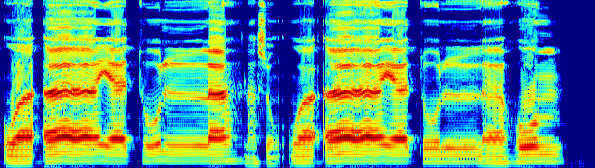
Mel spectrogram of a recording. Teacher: idgam Bil gunah yaitu huruf lam di sini maka cara membacanya masukkan tanwinnya kepada huruf lam tanpa ditahan gunah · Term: Idgham bila ghunah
